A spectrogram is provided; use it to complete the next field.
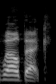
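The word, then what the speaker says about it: Houellebecq: know how to say his last name Michelle Welbeck yes right so he's he's a French novelist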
